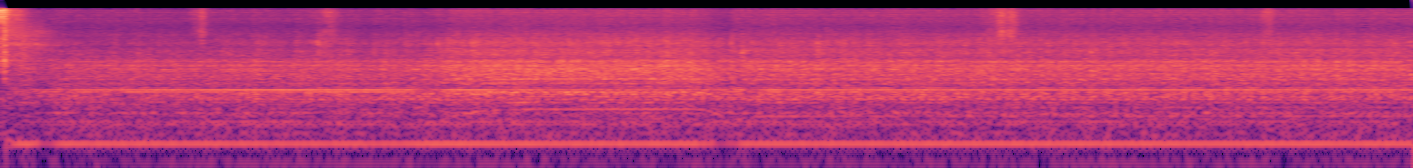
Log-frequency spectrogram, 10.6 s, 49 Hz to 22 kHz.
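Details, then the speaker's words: Monarch 10EE lathe during refurb, open belt, in threading gear: steady low hum with uneven rattle about four times a second, probably from the gearbox; cause unconfirmed. "all right guys one more time so i definitely hear a lot of rattling around in here"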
